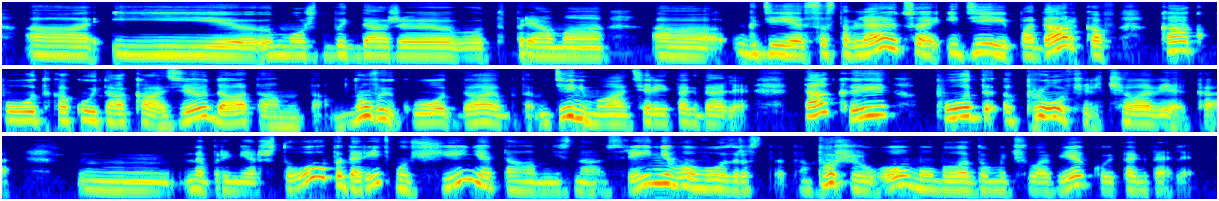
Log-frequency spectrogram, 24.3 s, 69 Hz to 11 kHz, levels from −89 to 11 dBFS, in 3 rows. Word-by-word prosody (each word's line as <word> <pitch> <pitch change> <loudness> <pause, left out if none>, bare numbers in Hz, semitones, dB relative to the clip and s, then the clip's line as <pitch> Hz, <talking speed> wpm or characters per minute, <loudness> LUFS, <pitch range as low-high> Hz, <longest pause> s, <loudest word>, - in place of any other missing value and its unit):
а, 160 -2 -3
и, 160 -2 -5
э, 145 0 +1
может 155 -2 -6
быть, 155 -1 -9
даже 150 -2 0
вот 135 0 -10
прямо, 145 -3 -2 0.3
а, 150 -3 -3
где 175 -4 +1
составляются 180 - +4
идеи 185 -1 -1
подарков 160 - +4 0.3
как 230 +1 +1
под 180 -1 +1
какую-то 175 -2 -1
оказию, 155 - +2
да, 155 -5 +3
там 120 -6 -10
там: - - -17
Новый 215 - +3
год, 155 0 -2
да, 155 +1 +2
эм, 135 -2 -8
там, 145 0 -13
День 230 +3 +5
матери 140 +1 -2
и 145 - -8
так 155 -1 -5
далее. 135 -2 -5 0.3
Так 340 +8 +5
и 270 +6 +6 0.3
под 235 +3 +6 0.2
профиль 240 -2 +5
человека. 145 -4 -3 0.5
М, 140 -3 -7
например, 145 -3 -7
что 400 - +1
подарить 390 - -1
мужчине, 195 - -2
там, 140 -5 -9
не 130 - -10
знаю, 130 -1 -11
среднего 205 - +2
возраста, 150 -3 -6
там, 145 -1 -19
пожилому, 170 - +1
молодому 145 -1 -4
человеку 145 +7 -3
и - - -10
так 145 0 -7
далее. - - -11
155 Hz, 130 wpm, -22 LUFS, 145-180 Hz, 0.5 s, и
